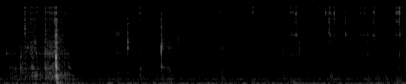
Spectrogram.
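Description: A utility blade scores and scrapes the surface of a solid, hand-size blue soap bar held in the palm, shaving off flakes. Crisp, dry scratching and short ticking cuts are heard, with a louder sharp scrape early on and lighter, bright clicks spaced out after it.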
